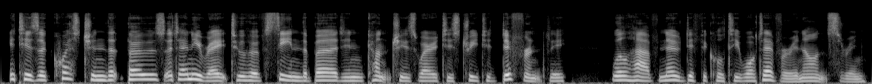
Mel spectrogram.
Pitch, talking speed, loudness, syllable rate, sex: 180 Hz, 195 wpm, -18 LUFS, 5.4 syllables/s, female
